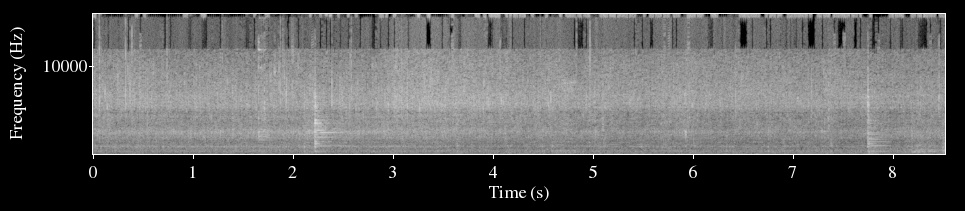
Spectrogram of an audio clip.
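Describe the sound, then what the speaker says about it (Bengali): Chicken korma with yogurt sautéing in a pan, a steady close sizzle with a low hum beneath and occasional scraping stirs, no talking. "অল্প অল্প দিব আর কষাতে থাকবো"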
